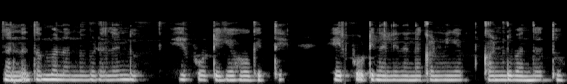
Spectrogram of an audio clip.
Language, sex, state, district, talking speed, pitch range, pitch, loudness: Kannada, female, Karnataka, Dakshina Kannada, 105 wpm, 200-215 Hz, 205 Hz, -17 LUFS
